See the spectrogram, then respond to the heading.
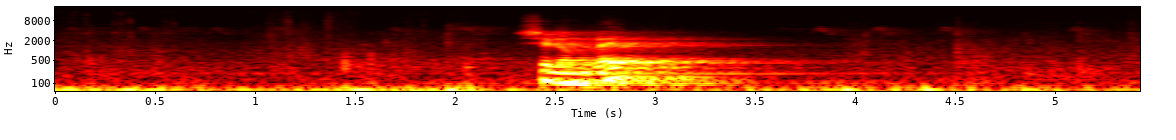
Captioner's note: speaks in French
